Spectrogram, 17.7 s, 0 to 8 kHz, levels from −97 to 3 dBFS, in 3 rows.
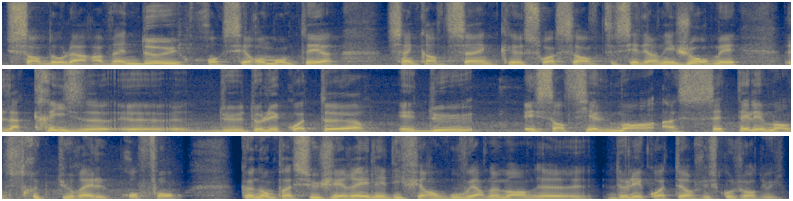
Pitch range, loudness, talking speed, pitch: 95-130 Hz, -23 LUFS, 125 wpm, 110 Hz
